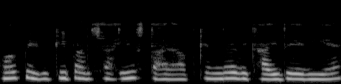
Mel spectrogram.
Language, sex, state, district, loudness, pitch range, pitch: Hindi, female, Bihar, Purnia, -28 LUFS, 240-275 Hz, 260 Hz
